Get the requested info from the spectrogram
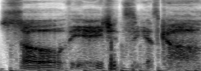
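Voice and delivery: horrible, slow, guttural, nightmarish whisper. Voicing a faceless creature that greets the agents: horrible guttural nightmarish voice. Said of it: "this horrible, guttural, just absolutely nightmarish voice".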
